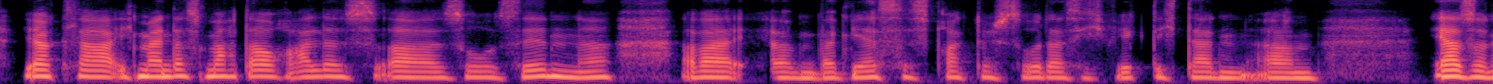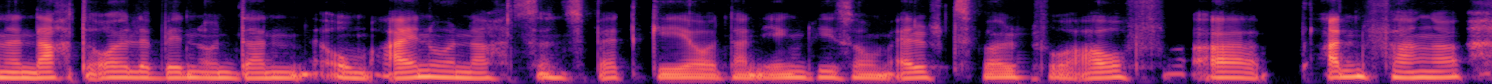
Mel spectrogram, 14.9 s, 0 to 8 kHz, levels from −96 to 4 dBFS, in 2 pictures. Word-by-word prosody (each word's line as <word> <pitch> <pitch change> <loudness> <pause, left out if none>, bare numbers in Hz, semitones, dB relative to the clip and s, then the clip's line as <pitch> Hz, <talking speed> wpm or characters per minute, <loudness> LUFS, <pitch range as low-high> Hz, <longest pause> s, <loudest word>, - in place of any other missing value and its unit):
Ja 190 -1 +6
klar, 180 -3 +1
ich 180 - -3
meine, 180 -1 +6
das 195 -1 0
macht 190 0 +1
auch 185 -3 +2
alles, 175 +2 -1
äh, 165 -2 0
so 165 +2 -3
Sinn, 180 +5 +2
ne? 165 +1 0 0.3
Aber, 170 -2 +2
ähm, 150 -1 -1
bei 150 - -1
mir 165 +1 +1
ist 170 -1 -3
es 160 -5 -6
praktisch 165 -3 -4
so, 165 0 -3
dass 155 -4 -3
ich 135 -2 -11
wirklich 150 -1 -5
dann, 155 -1 -1
ähm, 150 -1 +1 0.5
eher 185 -3 +8
so 175 - +3
'ne 155 -1 +3
Nachteule 155 +1 +1
bin 155 +2 0
und 155 -1 0
dann 150 - -1
um 170 -11 -1
1:00 165 +3 +3
nachts 150 -3 -3
ins 150 -3 -2
Bett 155 -2 -8
gehe 80 0 0
und 80 -2 -3
dann 80 -1 0
irgendwie 85 - -1
so 80 - -4
um 75 - -1
11, 150 0 -1
12:00 85 - -3
auf 160 +8 -1
äh, 160 -2 +1 0.3
anfange 170 -1 +2
160 Hz, 195 wpm, -25 LUFS, 150-175 Hz, 0.5 s, eher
